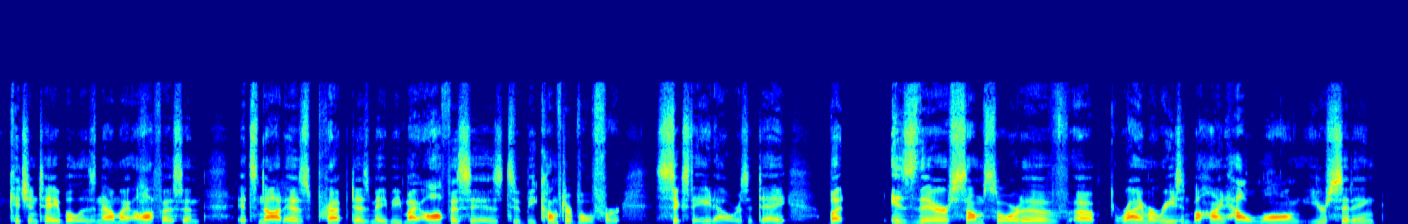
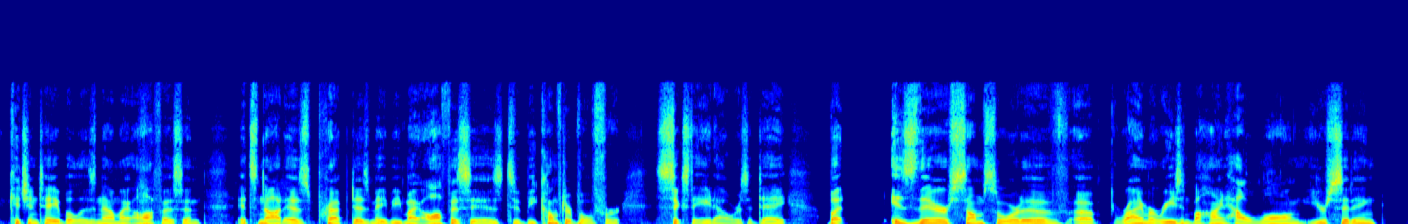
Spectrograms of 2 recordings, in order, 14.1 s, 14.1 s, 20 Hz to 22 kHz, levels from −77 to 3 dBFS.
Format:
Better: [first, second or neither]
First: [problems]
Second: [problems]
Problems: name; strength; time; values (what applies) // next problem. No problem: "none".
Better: second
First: thin; very; fading below 750 Hz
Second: none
